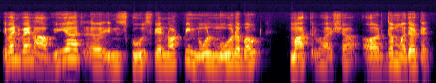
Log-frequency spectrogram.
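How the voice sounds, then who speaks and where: Higher-pitched Indian man, muffled audio. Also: fairly quick. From Bihar, India. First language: Maithili. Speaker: interview guest. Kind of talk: conversational personal storytelling. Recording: dull, lo-fi audio.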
